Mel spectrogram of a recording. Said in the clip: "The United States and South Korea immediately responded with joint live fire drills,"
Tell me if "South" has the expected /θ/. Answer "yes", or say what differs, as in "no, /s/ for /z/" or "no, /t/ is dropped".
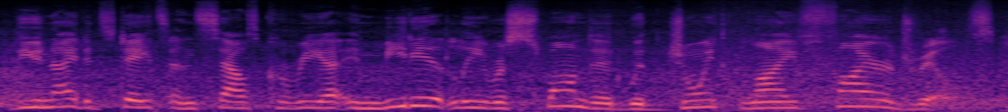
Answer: yes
